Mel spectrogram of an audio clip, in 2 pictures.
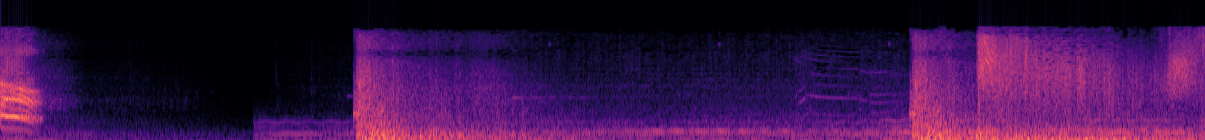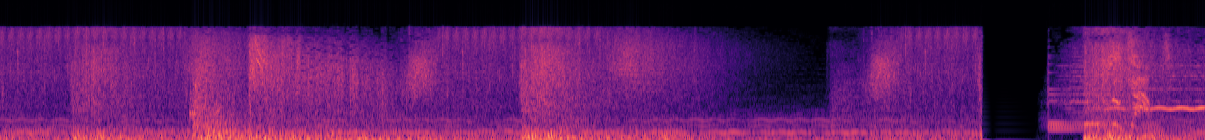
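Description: Gunfire and explosions erupt in the Destroy All Humans video game as an alien invader battles human soldiers, starting with a brief quiet stretch, then loud, dense, continuous bursts and booms with screeching game effects through most of the scene.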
